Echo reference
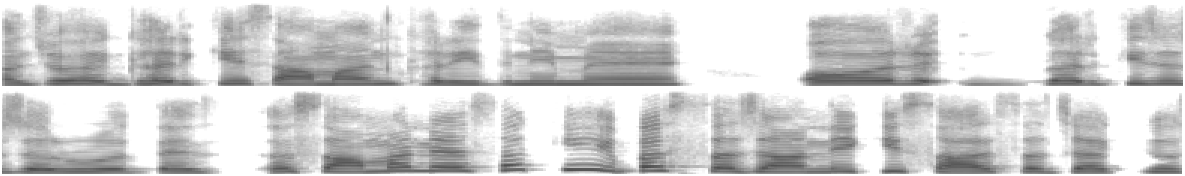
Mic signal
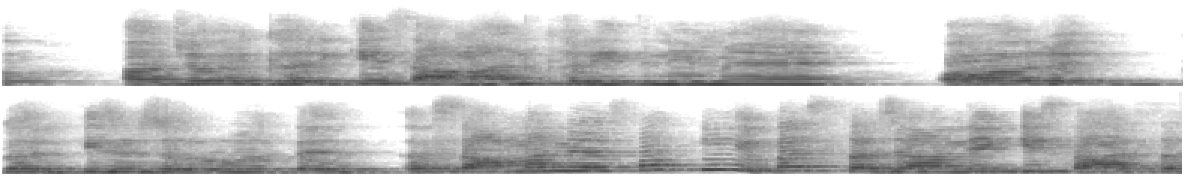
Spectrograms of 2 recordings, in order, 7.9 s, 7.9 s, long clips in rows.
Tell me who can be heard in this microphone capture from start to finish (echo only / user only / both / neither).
echo only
